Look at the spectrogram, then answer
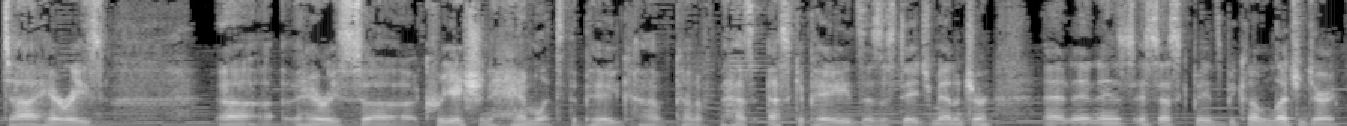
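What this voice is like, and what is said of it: Hoarse voice from laryngitis. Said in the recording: “laryngitis. I still have it. Getting over it for the last, nearly 2 weeks... I apologize for my voice.”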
